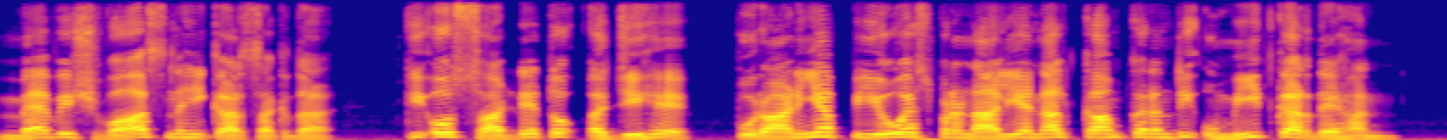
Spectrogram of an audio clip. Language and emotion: Punjabi, disgusted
